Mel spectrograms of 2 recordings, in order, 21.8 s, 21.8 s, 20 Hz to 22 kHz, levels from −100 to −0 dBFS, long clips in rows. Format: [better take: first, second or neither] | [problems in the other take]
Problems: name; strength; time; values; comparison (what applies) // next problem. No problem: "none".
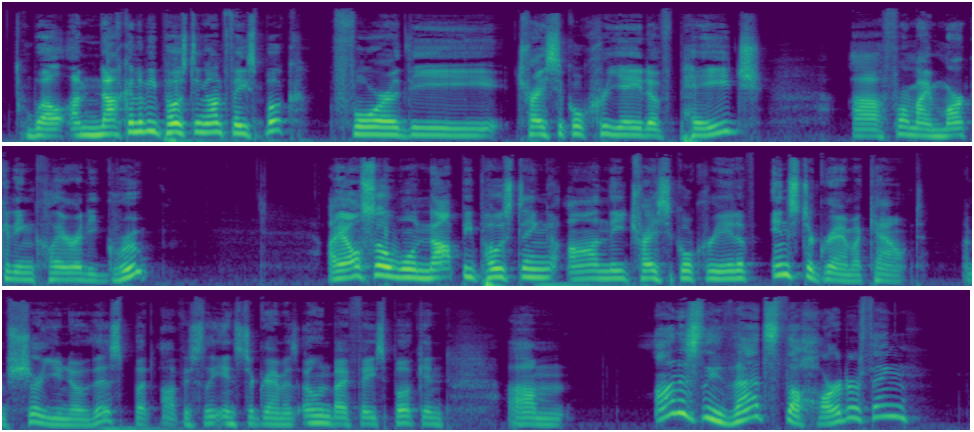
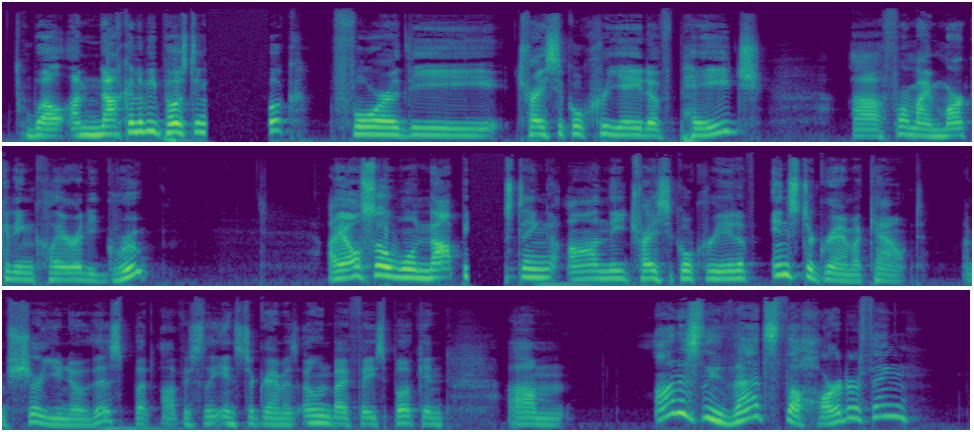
first | audio cutting out; at 1.5 s and at 11 s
